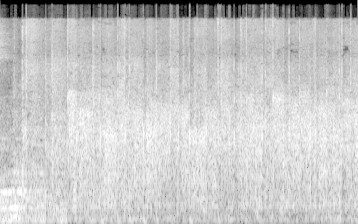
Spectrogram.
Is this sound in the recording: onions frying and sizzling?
no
